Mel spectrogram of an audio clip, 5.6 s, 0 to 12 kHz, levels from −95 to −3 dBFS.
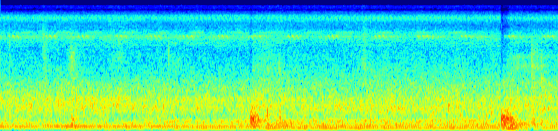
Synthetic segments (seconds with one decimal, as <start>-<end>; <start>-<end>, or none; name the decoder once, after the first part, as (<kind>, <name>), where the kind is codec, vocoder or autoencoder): none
